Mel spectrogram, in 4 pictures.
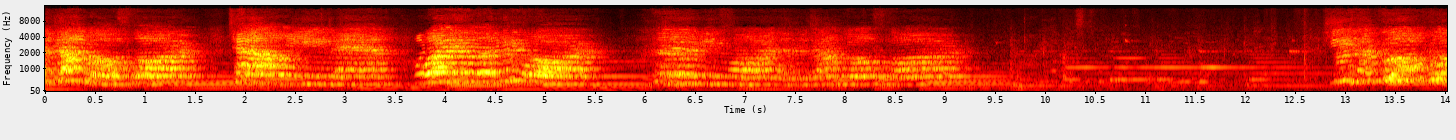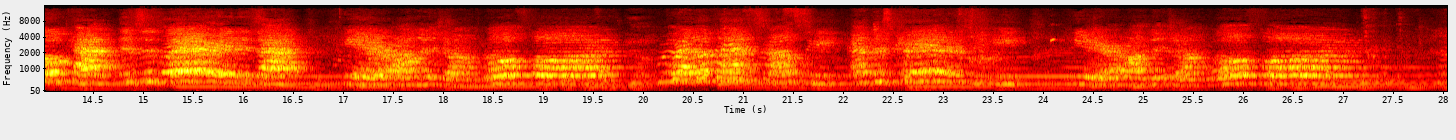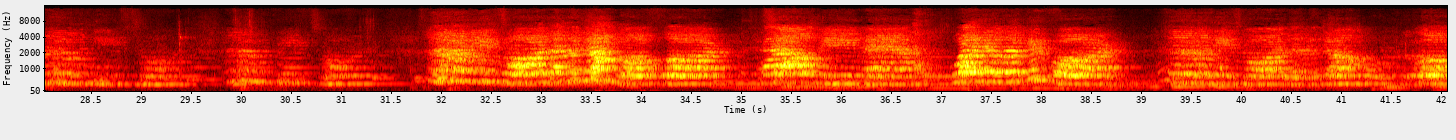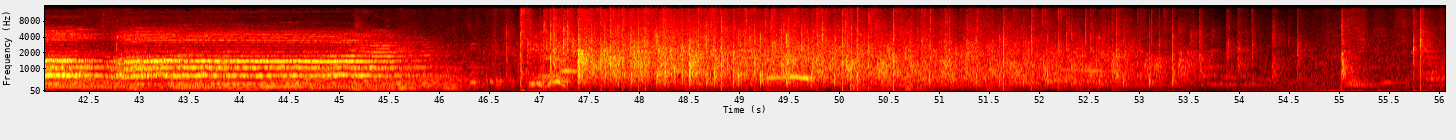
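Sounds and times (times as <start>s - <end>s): children's choir singing: 0.0s - 9.6s, 12.8s - 46.3s
instrumental accompaniment: 0.0s - 46.7s.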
